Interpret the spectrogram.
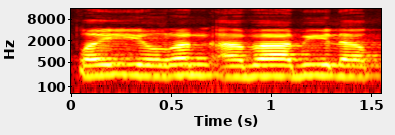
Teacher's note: جیسے طیرا ابابیل، طا زبر، طی یا ساکن سے پہلے زبر ہے، اس لیے یہاں یالین ہوگا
